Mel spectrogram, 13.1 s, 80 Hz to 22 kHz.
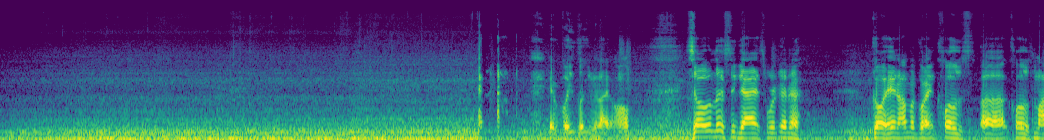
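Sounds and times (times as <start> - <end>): truck engine idling: 0.0 - 13.0.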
